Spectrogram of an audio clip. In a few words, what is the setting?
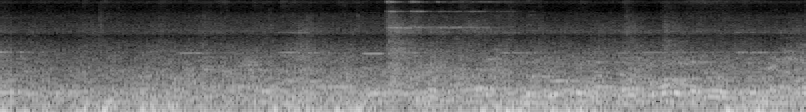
subway station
